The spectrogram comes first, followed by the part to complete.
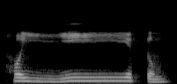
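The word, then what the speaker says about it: حُيِّيتُم: Huyitum. Huyitum. Nah, ya yang kan berkumpul 2, yang pertama hidup kemudian pakai tasdid, yang kedua ya-nya mati. Jadi huyitum. Itu seperti mad tabi'i sama 2 harakat karena emang kalau asal-asalnya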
